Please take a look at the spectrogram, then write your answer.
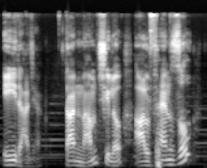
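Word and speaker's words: Alfonso: তার নাম ছিল আলফানসো টু, অর্থাৎ আলফানসো টু। কোনো কোনো বইয়ে তোমরা কিন্তু আলফানসো টুও পাবে, কারণ ইংরেজি উচ্চারণটা এস দিয়ে জ উচ্চারণ করা হয়, আবার স উচ্চারণ করা হয়।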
